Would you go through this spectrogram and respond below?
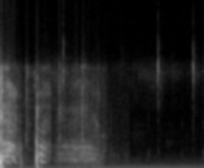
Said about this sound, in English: sorry, I didn't mean to cough on you guys here.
